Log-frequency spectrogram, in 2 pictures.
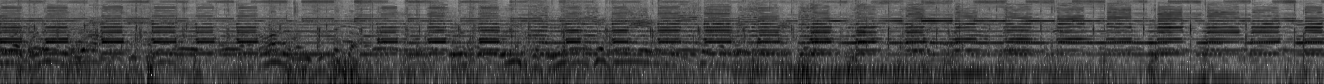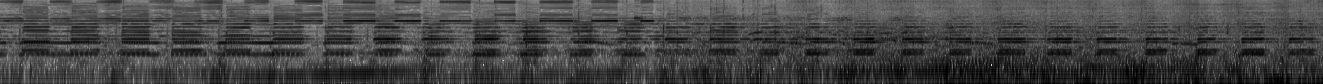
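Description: Many car horns honking in a protest bocinazo, overlapping long blasts and short repeated toots with almost no break, drivers signalling support as they pass. Vehicle engine noise rises near the end.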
